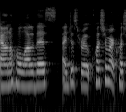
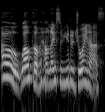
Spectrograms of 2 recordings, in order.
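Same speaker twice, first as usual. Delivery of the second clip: mock patronizing, superior, loud, condescending voice; 6 dB louder than usual. Recapping a scene where a detective greets late arrivals: imitating condescending greeting. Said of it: "tells the boys very condescendingly".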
